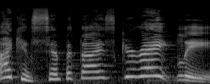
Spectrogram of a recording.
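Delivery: put-on super excited voice. Retelling how she sounded saying a line: imitating a super excited voice. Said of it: "super excited".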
